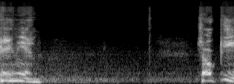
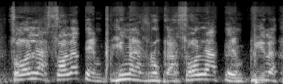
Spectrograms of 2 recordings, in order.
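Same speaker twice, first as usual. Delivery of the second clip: ordinary talk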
